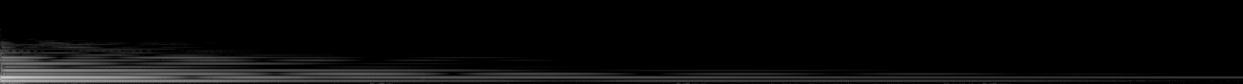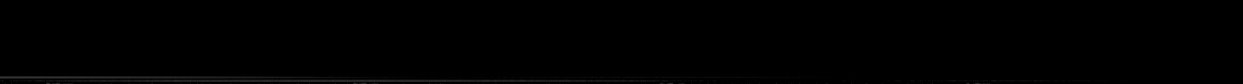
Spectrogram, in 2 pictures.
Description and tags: upright choiseul piano multisample recorded using zoom H4n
